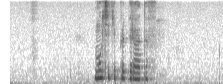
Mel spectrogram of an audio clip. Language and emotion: Russian, neutral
